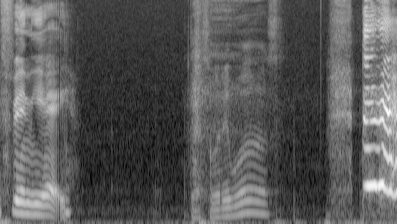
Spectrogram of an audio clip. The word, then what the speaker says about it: Fine: fer like being fine her name is fine but she pronounces it fer that's what it was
